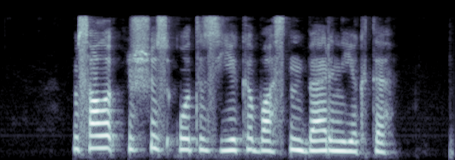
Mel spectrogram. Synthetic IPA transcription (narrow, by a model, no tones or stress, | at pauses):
məsɑlˠəʏʃʒ̥ʏzwo̞t̪əze̞kʲɪbɑst̪ənbæɾɪŋje̞kʲt̪ɪ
